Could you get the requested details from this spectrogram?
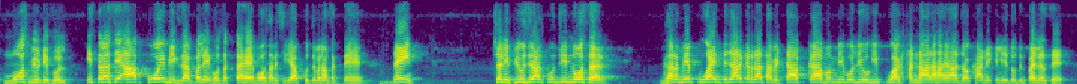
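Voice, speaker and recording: High bright-voiced Bihari Hindi teacher. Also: male voice, lo-fi sound. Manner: drawls and repeats key phrases slowly, chatty asides to students. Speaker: English grammar teacher. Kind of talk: online class lecture. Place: coaching class at home.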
